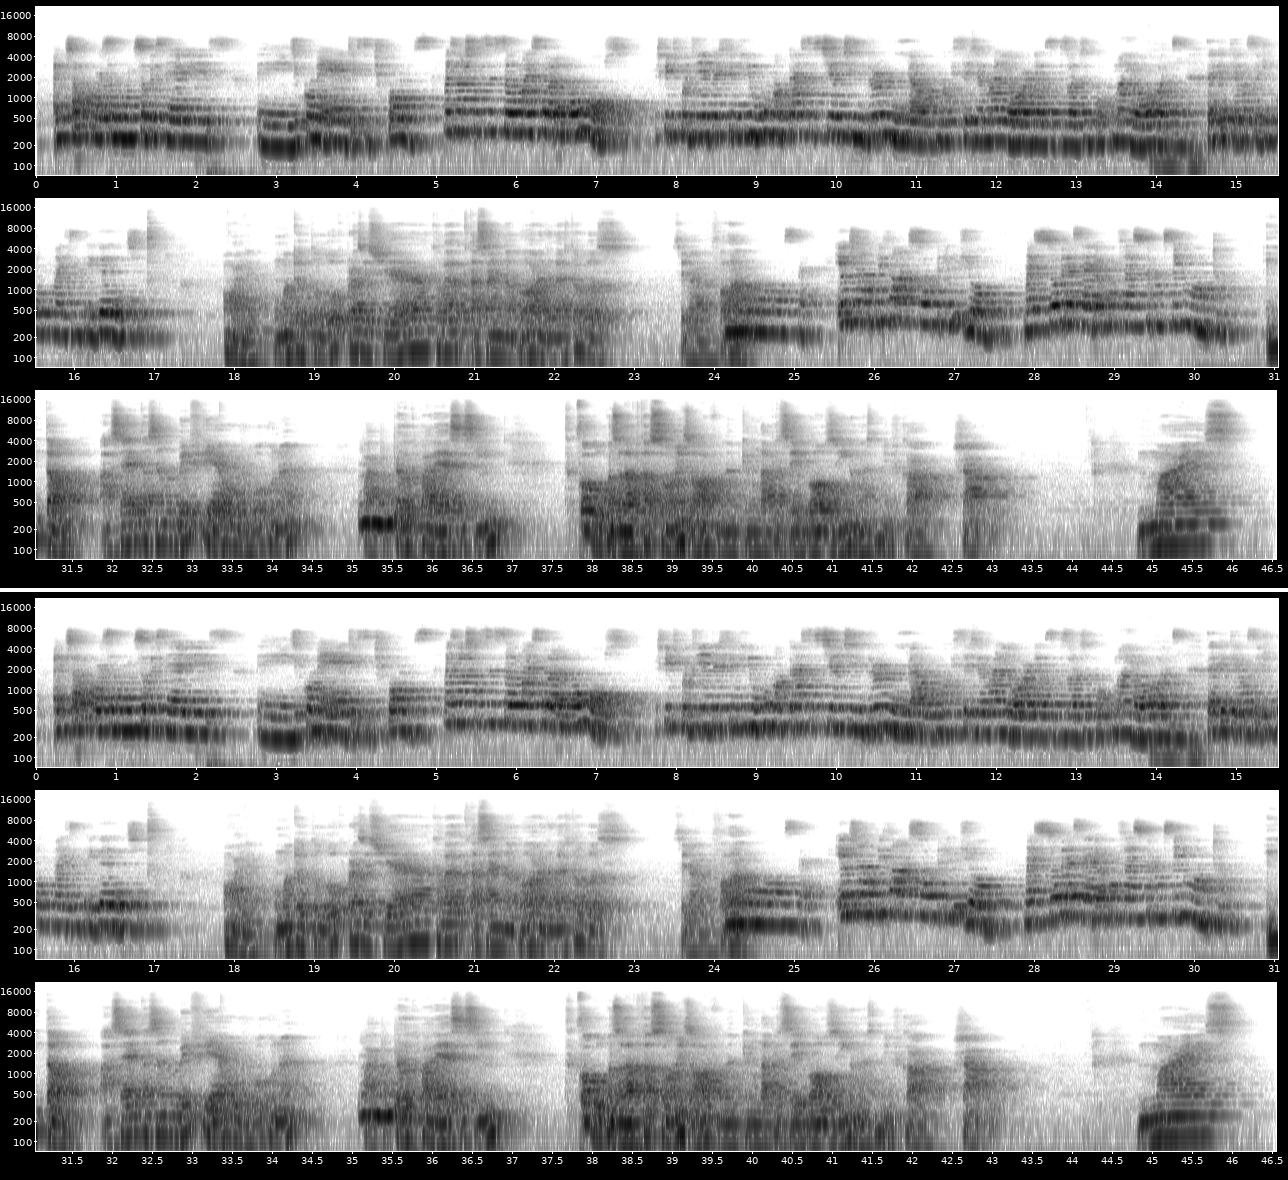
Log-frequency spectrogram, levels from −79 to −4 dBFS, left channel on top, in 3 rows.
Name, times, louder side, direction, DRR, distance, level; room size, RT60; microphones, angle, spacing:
voice 1, 0.2-2.2 2.8-4.8 5.1-7.4 7.8-14.2 14.6-16.9 24.1-25.2 25.5-30.4 35.1-35.6, left 1 dB, 15° left, -8 dB, 0.9 m, -20 dB
voice 2, 13.9-14.5 17.9-22.8 23.6-24.3 30.9-31.5 31.8-34.3 35.1-35.3 35.5-36.8 37.8-42.2 42.5-43.0 44.8-45.9, equal, 45° left, -8 dB, 1.3 m, -22 dB
4.1 x 2.5 x 2.9 m, 1.3 s
head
